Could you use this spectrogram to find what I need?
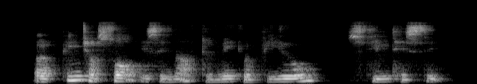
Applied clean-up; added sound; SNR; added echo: neural mask model DeepFilterNet 3.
